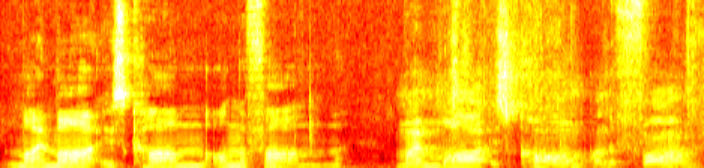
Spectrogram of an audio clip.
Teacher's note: So calm and farm rhyme exactly. There's no R in calm. We don't pronounce the L. And there's no R effectively in farm.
